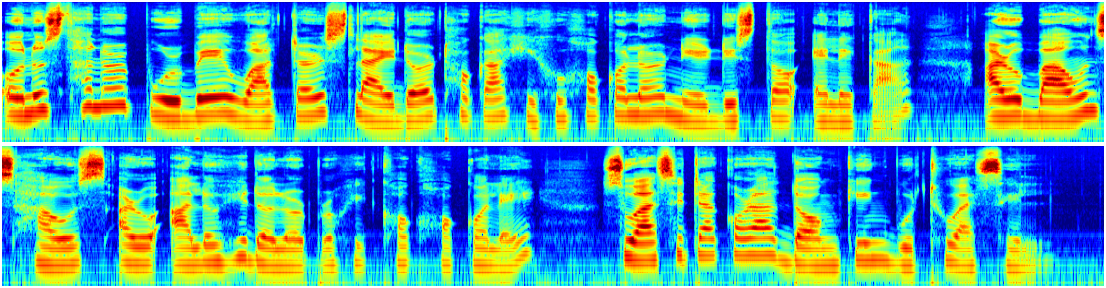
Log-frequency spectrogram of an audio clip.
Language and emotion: Assamese, neutral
